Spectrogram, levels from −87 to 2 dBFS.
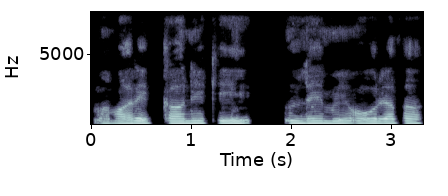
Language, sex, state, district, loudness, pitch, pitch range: Hindi, male, Uttar Pradesh, Budaun, -17 LUFS, 165 Hz, 160-165 Hz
